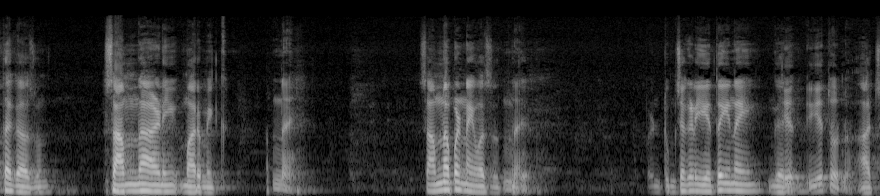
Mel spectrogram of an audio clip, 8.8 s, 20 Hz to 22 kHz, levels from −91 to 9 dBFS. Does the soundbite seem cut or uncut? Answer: uncut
